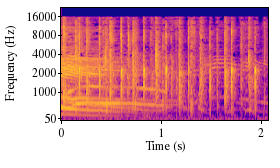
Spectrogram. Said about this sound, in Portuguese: Mas eu quero pedir a vocês que me ajudem saudando com uma salva de palmas nossa estreante da noite!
